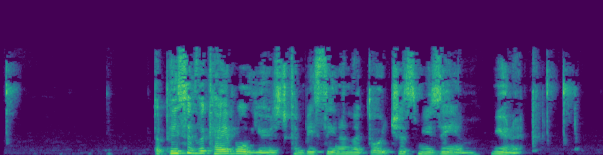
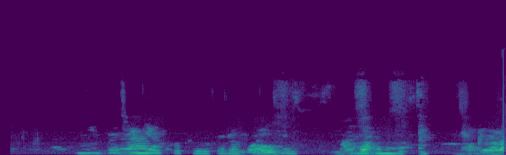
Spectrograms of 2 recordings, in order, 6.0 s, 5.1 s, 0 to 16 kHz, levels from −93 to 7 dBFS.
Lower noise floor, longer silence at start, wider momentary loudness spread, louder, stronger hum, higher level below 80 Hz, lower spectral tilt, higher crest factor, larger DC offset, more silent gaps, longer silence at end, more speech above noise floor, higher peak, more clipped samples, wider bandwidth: first, -71 dBFS vs -64 dBFS; second, 0.05 s vs 0.55 s; second, 12 LU vs 17 LU; first, -18 LUFS vs -39 LUFS; neither; first, -62 dBFS vs -86 dBFS; second, -3 dB/octave vs -7.5 dB/octave; about the same, 20 dB vs 20 dB; neither; neither; first, 0.25 s vs 0 s; first, 53 dB vs 26 dB; first, -2 dBFS vs -20 dBFS; neither; first, 11.5 kHz vs 8.2 kHz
